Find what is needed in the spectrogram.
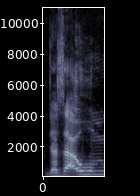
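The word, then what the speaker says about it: جزاؤهم: جزاؤہم کی ہجے کر لیتے ہیں. پہلا حرف جیم ہے, جیم پر زبر یعنی فتحہ کی علامت موجود ہے, تو اس کی ہجے اس طریقے سے ہوگی جیم زبر جا, ز الف زبر ز, جزا حمزہ پیش او, جزا او.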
